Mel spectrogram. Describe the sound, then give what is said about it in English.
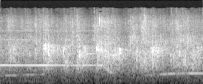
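An audience claps hands together in a dense, steady burst of applause, sustained and fairly loud throughout, with no one speaking over it. “Come on, you ought to clap your hands on that right there.”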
